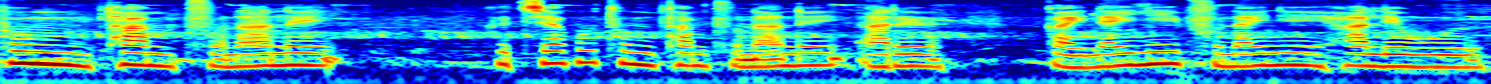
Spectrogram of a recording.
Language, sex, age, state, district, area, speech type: Bodo, female, 60+, Assam, Udalguri, rural, spontaneous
